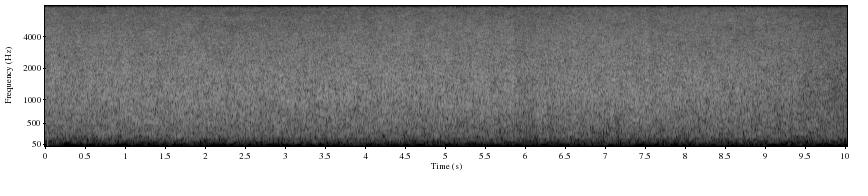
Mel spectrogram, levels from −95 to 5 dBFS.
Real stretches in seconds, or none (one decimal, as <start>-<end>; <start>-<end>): 0.0-10.0

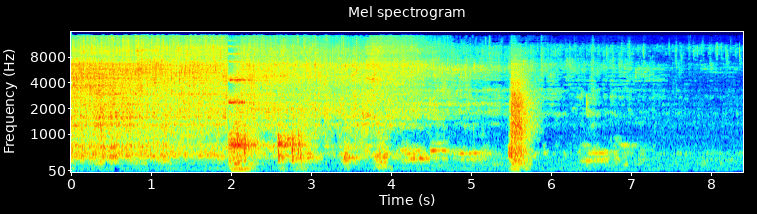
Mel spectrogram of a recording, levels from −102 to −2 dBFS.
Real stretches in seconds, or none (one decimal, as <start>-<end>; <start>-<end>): 0.0-3.7; 4.3-5.3; 5.9-8.4

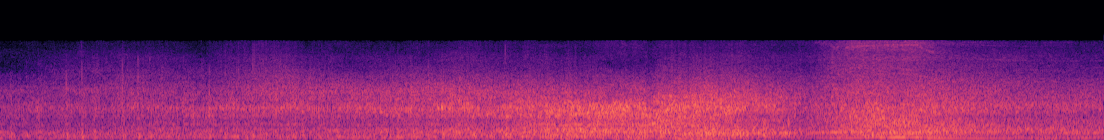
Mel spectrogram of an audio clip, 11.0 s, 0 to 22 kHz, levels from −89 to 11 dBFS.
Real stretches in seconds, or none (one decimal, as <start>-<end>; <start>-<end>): 0.0-6.1; 9.3-11.0

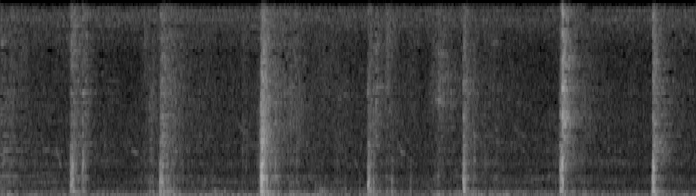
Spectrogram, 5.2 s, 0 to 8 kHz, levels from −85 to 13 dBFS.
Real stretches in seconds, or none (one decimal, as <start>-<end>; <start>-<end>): 0.0-0.4; 0.9-5.2

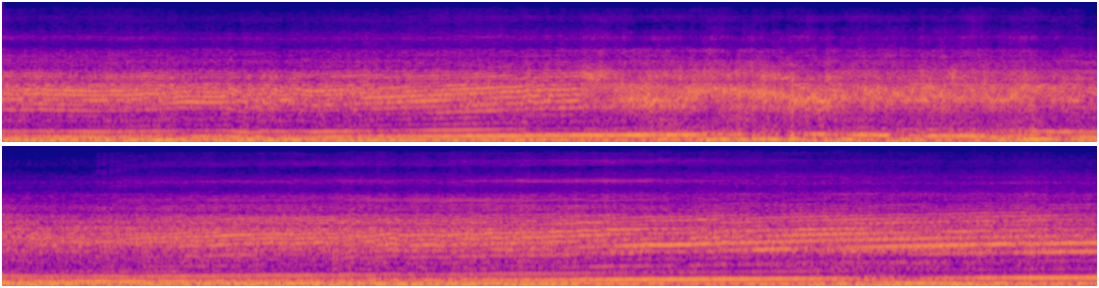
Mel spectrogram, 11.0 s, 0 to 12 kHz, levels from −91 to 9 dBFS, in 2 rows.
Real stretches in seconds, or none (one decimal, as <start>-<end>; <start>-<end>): 0.0-2.9; 5.4-11.0

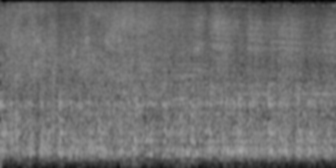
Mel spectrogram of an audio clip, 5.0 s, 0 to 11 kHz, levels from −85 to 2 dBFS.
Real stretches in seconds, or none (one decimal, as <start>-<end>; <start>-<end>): 0.0-2.0; 3.1-5.0

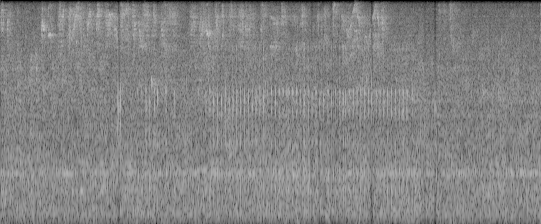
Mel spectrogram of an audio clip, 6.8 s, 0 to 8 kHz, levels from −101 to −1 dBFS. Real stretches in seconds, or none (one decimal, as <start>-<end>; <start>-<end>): 0.0-3.6; 4.3-5.1

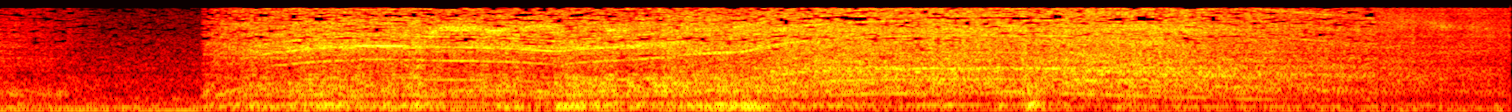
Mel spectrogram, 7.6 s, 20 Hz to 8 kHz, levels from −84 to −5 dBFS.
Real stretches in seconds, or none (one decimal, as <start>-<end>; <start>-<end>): 0.0-6.9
